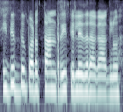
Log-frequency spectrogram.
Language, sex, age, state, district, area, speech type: Kannada, female, 30-45, Karnataka, Vijayanagara, rural, spontaneous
